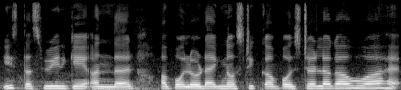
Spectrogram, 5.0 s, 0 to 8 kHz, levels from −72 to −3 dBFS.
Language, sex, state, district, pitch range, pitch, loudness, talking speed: Hindi, female, Haryana, Charkhi Dadri, 170-190 Hz, 180 Hz, -14 LUFS, 130 wpm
